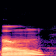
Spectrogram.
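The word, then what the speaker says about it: Bohn: And then the guy was doing the tweet, his last name's Bon, B-O-H-N, but you could pronounce it Bone.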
